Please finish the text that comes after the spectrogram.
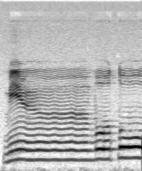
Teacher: bila nun mati bertemu ba ditukarkan kepada bunyi mim, jadi mim dengan kadar panjang dua harakat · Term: hukum iqlab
